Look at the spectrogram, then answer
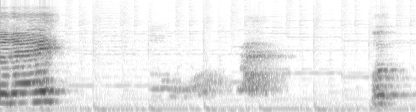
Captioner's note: dog Barks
